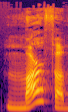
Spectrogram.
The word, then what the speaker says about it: Marfa: Marfa, Marfa, Marfa. – And for those of you who have not heard of this town, we did not forget how to pronounce Martha. There is a place called Marfa, spelled M-A-R-F-A.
